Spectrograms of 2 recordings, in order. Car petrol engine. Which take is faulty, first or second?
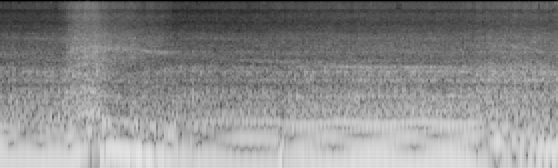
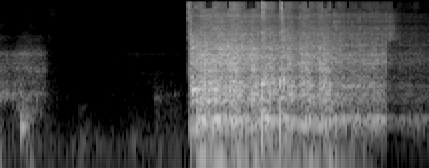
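second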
